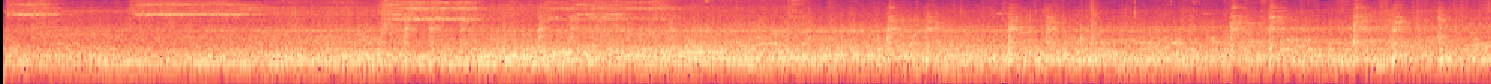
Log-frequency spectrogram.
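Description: A broad-gauge diesel-hauled passenger train of PT INKA coaches pulls into a station platform with a steady rumble. A high-pitched wheel squeal runs through the first half. From about ten seconds in, a regular run of sharp wheel clacks over the rail joints comes as the coaches pass close by.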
